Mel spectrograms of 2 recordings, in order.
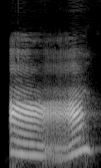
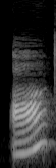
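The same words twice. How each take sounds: First: The pitch dips low and then rises. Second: The pitch rises from mid to high. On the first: "三声, is third tone, thinking sound" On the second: "Second tone, 二声, surprise sound or question sound"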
